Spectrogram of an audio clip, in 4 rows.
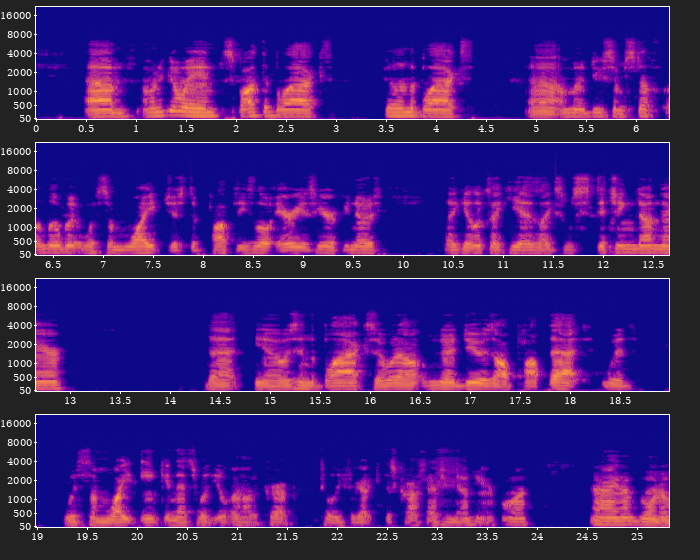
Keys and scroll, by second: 10.2 ctrl+KP_Add.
